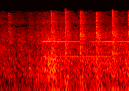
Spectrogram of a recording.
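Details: Peterbilt with CAT diesel engine: rough idle with sharp pops every fraction of a second puffing back through the intake. With the valve covers off, the number four exhaust valve is found faulty, pointing to a bad camshaft.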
